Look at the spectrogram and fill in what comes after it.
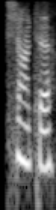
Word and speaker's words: Shanta: Shanta with a T.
